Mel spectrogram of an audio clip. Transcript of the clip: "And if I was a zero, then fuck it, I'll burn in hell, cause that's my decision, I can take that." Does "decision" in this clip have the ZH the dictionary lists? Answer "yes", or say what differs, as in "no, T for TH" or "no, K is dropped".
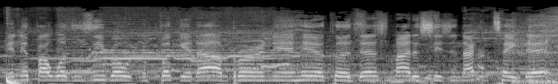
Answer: yes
